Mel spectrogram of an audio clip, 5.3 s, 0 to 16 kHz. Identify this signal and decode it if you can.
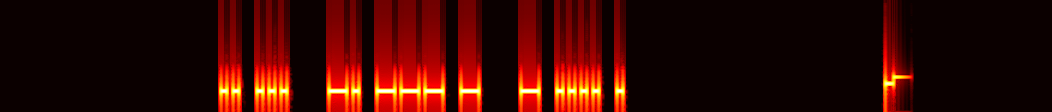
Morse code, heard as a keyed tone, about 40 wpm, 700 Hz. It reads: IS NOT THE
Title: Sets of 3 Words 40wpm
